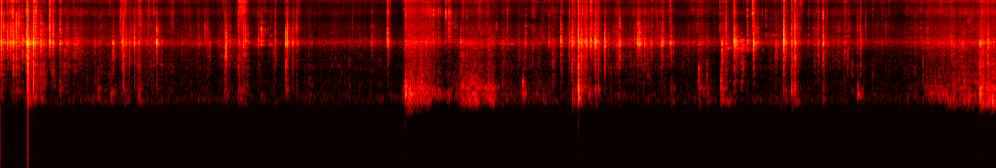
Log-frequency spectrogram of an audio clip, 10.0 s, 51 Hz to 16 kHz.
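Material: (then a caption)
Chalk. Large solid chunks of pink-dyed reformed gym chalk are broken apart on a metal tray, with fingertips and nails crushing and crumbling them into pieces and dust. Dense, dry, bright snaps and gritty crackles come in quick bursts with short pauses, with no low end and a faint steady tone near 3.7 kHz underneath.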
